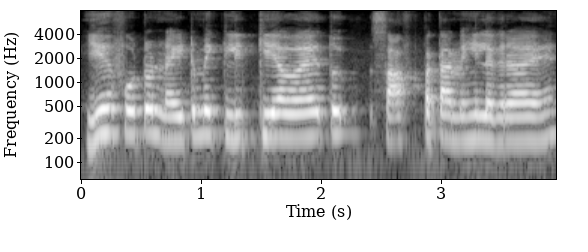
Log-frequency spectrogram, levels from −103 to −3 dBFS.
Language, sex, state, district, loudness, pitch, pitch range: Hindi, male, Rajasthan, Jaipur, -14 LUFS, 205 Hz, 185-220 Hz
